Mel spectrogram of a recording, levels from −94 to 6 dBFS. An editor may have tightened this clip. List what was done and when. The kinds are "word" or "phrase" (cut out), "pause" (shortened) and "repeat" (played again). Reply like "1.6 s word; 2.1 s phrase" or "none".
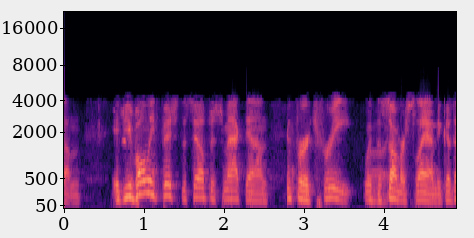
2.8 s word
